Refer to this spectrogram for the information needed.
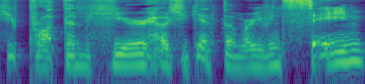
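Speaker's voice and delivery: soft, hissed voice under the breath. Retelling Mickey's line to Dancer, Mickey hissing. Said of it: "Mickey like hisses".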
